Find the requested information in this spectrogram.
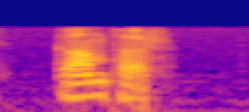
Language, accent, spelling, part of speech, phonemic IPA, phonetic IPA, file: Armenian, Eastern Armenian, գամփռ, noun, /ˈɡɑmpʰər/, [ɡɑ́mpʰər], Hy-գամփռ.ogg
- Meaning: any large and powerful dog, especially the Caucasian Shepherd Dog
